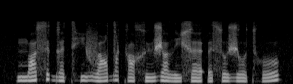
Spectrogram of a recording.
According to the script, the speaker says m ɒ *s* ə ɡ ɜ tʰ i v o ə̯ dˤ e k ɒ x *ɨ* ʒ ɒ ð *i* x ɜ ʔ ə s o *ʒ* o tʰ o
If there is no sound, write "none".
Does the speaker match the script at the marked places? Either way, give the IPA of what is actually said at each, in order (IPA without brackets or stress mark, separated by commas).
s, ʉ, i, ʒ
